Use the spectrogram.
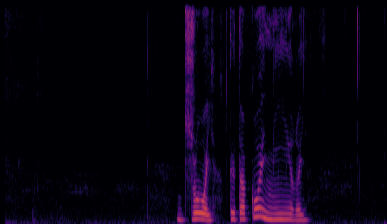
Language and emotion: Russian, positive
